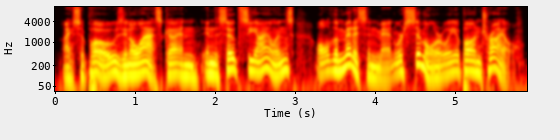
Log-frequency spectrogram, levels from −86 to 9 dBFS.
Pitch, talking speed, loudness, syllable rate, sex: 125 Hz, 185 wpm, -17 LUFS, 5.8 syllables/s, male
